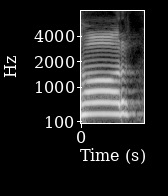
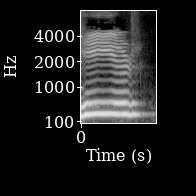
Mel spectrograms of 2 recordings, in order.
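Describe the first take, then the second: First: The vowel sounds like 'ah' before the r. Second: The vowel sounds like 'ay' before the r. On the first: The speaker calls it wrong. "ما قلتش هار" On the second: The speaker calls it right. "هنا ليه هير"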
